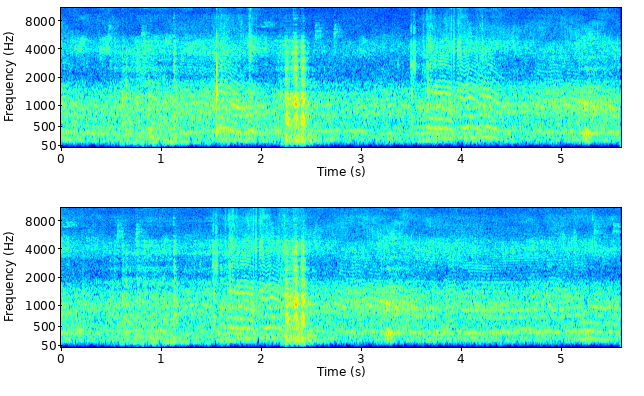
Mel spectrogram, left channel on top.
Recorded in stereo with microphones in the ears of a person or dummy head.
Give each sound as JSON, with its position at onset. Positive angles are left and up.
{"t": 0.5, "sound": "a drawer", "side_deg": 10}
